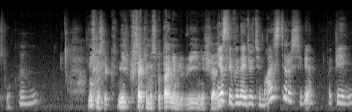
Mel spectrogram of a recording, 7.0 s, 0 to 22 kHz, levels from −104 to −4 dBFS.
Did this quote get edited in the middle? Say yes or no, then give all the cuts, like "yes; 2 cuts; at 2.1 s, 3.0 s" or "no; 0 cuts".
yes; 2 cuts; at 1.7 s, 4.3 s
